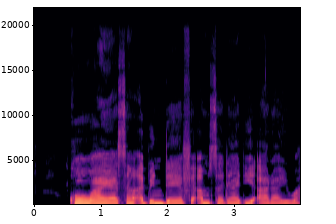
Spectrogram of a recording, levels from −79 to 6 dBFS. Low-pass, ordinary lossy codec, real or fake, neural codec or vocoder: 19.8 kHz; none; real; none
